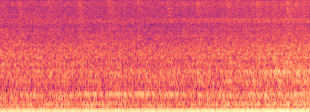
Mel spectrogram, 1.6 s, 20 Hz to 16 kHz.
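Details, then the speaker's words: Volvo 740 idling after new belts, oil filter, full new exhaust and new fuel pump: smooth even low idle with steady fan hum, no knocks or misses, no exhaust leaks; healthy. "Sounds like a Volvo again where all you can hear is the fan."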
